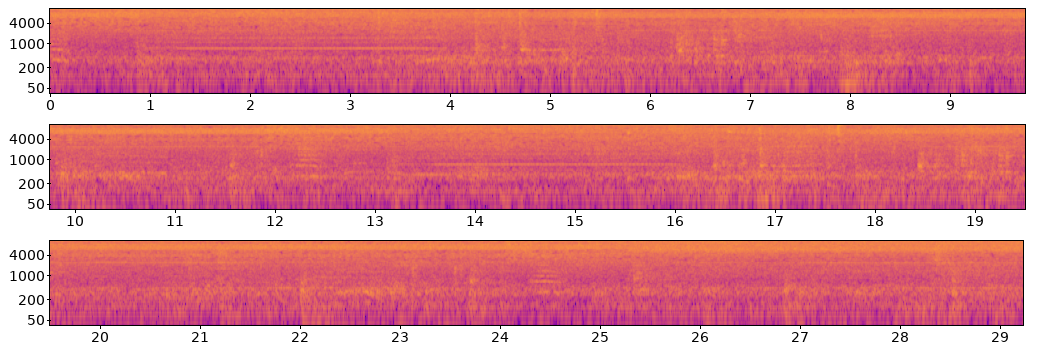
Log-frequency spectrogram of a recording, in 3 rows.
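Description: NPC400H injection moulding machine and Sepro take-out robot running in production: a steady, loud hiss of machinery, with a short steady tone and a few knocks coming round again about every twelve seconds as the moulding cycle repeats.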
